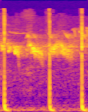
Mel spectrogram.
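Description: Three taps on the side of a cow's abdomen over a suspected left displaced abomasum give short, low thumps with a tinny, drum-like ping. The ping indicates the abomasum is filled with gas, which is abnormal and distinct from the surrounding area.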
